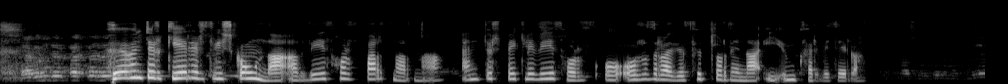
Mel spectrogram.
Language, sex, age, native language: Icelandic, female, 20-29, Icelandic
